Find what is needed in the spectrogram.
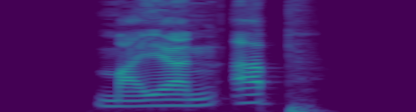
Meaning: inflection of abmeiern: 1. first/third-person plural present 2. first/third-person plural subjunctive I
- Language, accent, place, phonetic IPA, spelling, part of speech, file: German, Germany, Berlin, [ˌmaɪ̯ɐn ˈap], meiern ab, verb, De-meiern ab.ogg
